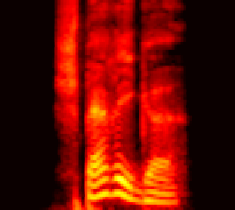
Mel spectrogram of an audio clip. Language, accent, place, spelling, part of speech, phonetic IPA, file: German, Germany, Berlin, sperrige, adjective, [ˈʃpɛʁɪɡə], De-sperrige.ogg
- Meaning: inflection of sperrig: 1. strong/mixed nominative/accusative feminine singular 2. strong nominative/accusative plural 3. weak nominative all-gender singular 4. weak accusative feminine/neuter singular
